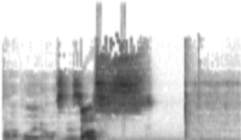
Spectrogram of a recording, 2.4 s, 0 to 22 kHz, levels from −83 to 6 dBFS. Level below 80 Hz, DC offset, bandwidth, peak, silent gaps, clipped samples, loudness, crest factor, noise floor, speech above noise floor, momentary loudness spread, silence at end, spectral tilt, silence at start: -66 dBFS; under 0.1%; over 20 kHz; 0 dBFS; none; under 0.1%; -11 LUFS; 16 dB; -38 dBFS; 23 dB; 19 LU; 0.15 s; 1.5 dB/octave; 0.05 s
